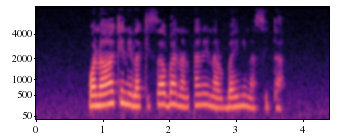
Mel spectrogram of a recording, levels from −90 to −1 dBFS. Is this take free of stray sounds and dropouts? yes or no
no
